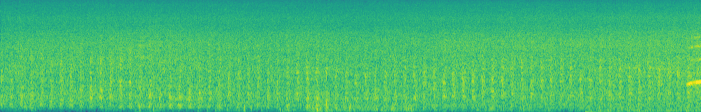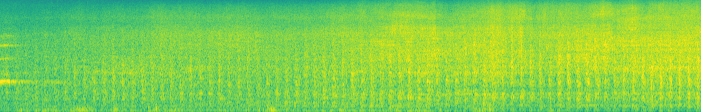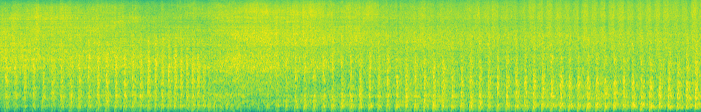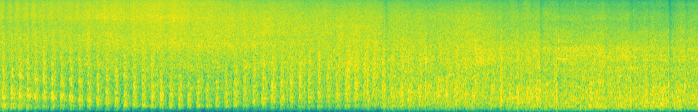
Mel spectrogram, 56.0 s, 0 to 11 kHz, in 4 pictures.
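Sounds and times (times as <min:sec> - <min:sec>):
steam locomotive exhaust beats: 0:00.0 - 0:56.0
steam train whistle: 0:13.7 - 0:15.4.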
